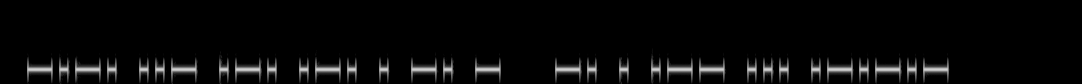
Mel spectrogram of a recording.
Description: Morse code, heard as a keyed tone, about 15 wpm, 700 Hz. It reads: CURRENT NEWS.
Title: Sentences from Top 1000 Words - Review Part 4 - 15wpm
